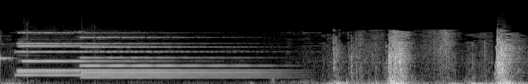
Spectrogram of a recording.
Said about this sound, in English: He walks up to some house, I'm assuming is a random house. I'm not really sure. Maybe he lives in the same neighborhood. He rings the doorbell.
